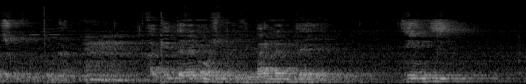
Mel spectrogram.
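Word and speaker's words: djin: cultura aquí tenemos principalmente jeans se escribe d J i n jin los hay Pues en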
